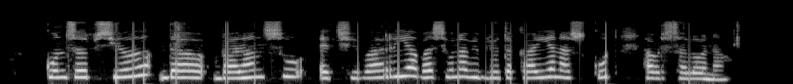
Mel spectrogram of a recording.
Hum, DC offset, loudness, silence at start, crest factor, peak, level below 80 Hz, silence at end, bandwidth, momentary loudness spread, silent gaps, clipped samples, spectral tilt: none; under 0.1%; -15 LUFS; 0.45 s; 14 dB; -2 dBFS; -52 dBFS; 0.65 s; 8 kHz; 8 LU; none; under 0.1%; -3.5 dB/octave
